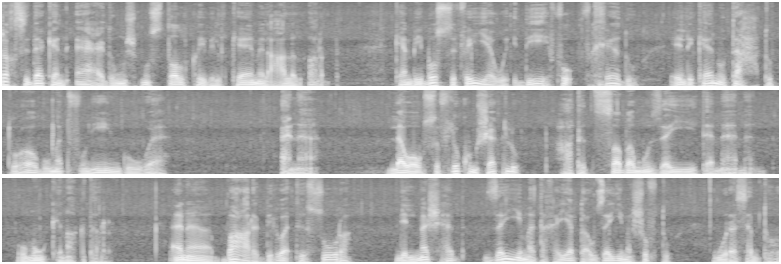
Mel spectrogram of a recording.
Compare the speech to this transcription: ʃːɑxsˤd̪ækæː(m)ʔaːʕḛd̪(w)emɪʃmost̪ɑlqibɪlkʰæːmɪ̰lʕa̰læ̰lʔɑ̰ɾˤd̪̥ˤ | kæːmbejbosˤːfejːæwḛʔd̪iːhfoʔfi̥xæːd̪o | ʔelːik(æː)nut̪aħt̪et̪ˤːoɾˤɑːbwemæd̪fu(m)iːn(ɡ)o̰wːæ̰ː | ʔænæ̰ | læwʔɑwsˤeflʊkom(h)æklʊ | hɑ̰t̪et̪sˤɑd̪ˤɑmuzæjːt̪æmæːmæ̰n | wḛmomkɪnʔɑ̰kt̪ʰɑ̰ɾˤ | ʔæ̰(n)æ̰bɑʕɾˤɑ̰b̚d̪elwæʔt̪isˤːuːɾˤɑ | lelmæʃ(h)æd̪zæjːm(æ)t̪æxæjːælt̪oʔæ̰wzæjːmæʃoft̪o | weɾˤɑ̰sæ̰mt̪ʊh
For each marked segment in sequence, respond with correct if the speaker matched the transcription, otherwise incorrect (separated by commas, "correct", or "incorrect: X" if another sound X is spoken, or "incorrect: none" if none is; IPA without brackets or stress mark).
incorrect: n, correct, correct, incorrect: n, correct, incorrect: ʃ, correct, correct, correct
